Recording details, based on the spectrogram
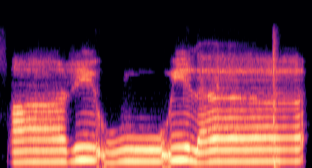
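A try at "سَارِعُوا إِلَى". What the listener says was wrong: Very nice, but remember the O has to be longer than the Sin and the Lam, okay?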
